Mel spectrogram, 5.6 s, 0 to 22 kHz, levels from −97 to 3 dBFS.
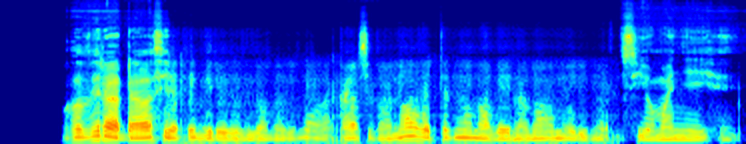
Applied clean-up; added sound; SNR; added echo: neural mask model DeepFilterNet 3.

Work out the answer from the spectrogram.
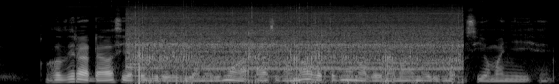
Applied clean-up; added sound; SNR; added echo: none; Tools; -1 dB; none.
